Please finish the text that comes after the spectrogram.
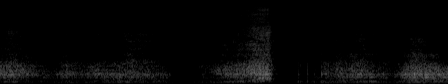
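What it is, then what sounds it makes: Canvas painting being scratched. Long natural nails scratch and rub across the textured paint surface of a large stretched canvas print of a cellist. The result is a steady, dry scratchy rasp centered in the mid-range with a bright hiss on top, broken by brief quiet pauses between strokes.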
